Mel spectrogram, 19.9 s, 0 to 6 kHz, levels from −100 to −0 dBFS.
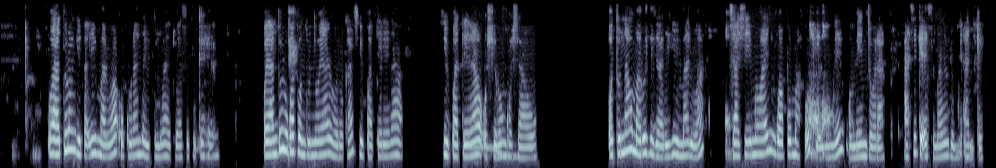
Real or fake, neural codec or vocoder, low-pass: real; none; 5.4 kHz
